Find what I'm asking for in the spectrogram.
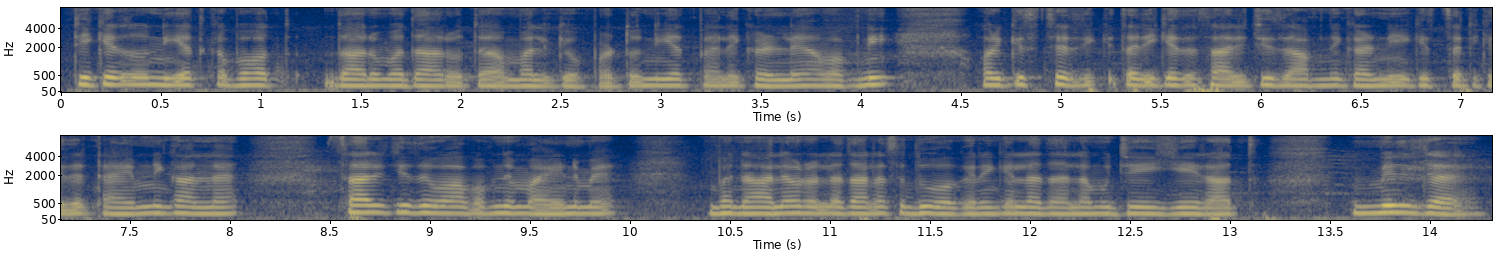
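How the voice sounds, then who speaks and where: A woman talks to her viewers in a casual religious advice vlog, her voice hoarse from a flu and sore throat. Her tone is gravelly and stays fairly level in pitch. She chats loosely, circling back with repeated fillers. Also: flat delivery, slight background noise. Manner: chatty, repeats fillers, mixes in English words. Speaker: vlogger.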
